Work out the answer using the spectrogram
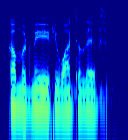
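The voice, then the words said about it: Bad imitation of another person's voice. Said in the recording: “That's a terrible Arnold. ... that awful Arnold accent”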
